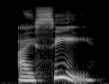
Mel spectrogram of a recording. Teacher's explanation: When you show understanding with, "I see." your tone drops slightly to show calmness.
